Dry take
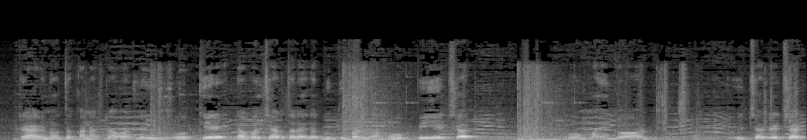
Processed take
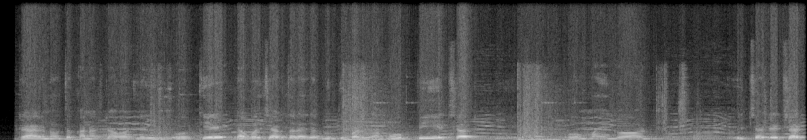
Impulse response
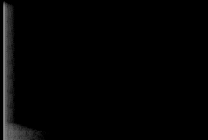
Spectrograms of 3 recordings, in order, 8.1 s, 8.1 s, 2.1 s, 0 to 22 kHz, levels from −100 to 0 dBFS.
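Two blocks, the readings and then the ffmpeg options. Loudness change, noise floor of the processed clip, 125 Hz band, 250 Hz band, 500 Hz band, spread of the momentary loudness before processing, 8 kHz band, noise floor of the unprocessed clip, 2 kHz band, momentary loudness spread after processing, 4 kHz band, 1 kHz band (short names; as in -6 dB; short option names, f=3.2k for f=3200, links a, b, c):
0.0 dB, -43 dBFS, 0.0 dB, 0.0 dB, 0.0 dB, 12 LU, +1.0 dB, -44 dBFS, 0.0 dB, 12 LU, +0.5 dB, 0.0 dB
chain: -af "acrusher=bits=5:mode=log:mix=0:aa=0.000001,aecho=1:1:754:0.112,agate=range=-29dB:threshold=-44dB:ratio=16:detection=peak"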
